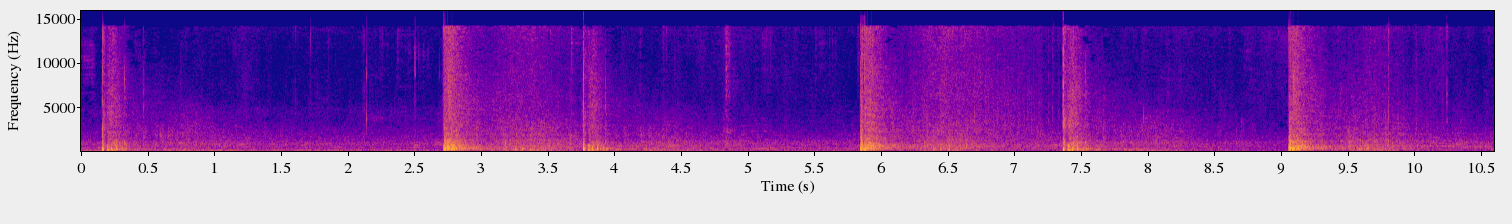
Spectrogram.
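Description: FOA After Shock aerial firework shooting off: six sharp bangs, one every one to two seconds, each trailing off in a fading hiss of falling sparks.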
